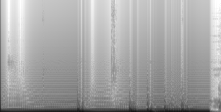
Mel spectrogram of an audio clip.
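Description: A slow FL Studio beat with a Maximus low-end boost on the master bus, a loud, heavy sustained bass drone with a few punchy kick hits before it cuts off abruptly at the end.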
